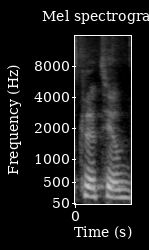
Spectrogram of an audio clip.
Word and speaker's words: Clotilde: to say yeah but if you can pronounce your name properly for me yes so it's clutiled words yeah i know it's a tricky one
